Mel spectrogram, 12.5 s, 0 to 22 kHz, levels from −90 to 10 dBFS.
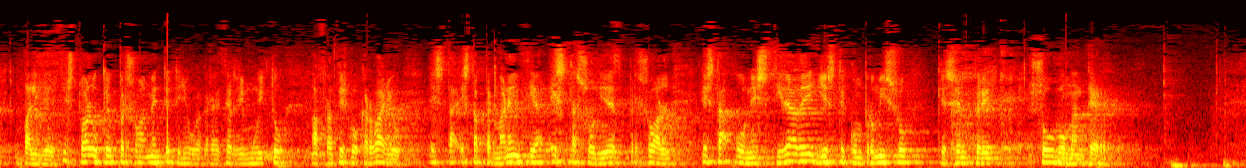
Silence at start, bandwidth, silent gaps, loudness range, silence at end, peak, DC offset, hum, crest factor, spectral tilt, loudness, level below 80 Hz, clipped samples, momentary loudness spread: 0 s; 13.5 kHz; none; 2 LU; 0 s; 0 dBFS; under 0.1%; none; 16 dB; -6 dB/octave; -16 LUFS; -38 dBFS; under 0.1%; 9 LU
